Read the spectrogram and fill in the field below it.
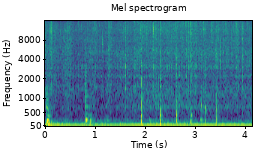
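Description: Chopped capsicum and chicken for a pizza topping stirred in a pan, a low steady frying hiss broken by regular soft scrapes and taps of the spoon, fairly quiet and without voices.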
